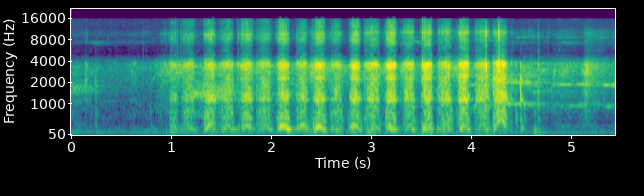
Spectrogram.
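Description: A hacksaw cuts back and forth rapidly through bamboo.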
